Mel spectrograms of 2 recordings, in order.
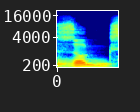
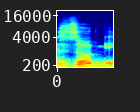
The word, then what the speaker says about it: zhoug: Zug is a coriander relish from Yemen. – Oh. – Yeah. – How do you spell that? – Z-H-O-U-G, or H, zug. I should say, shouldn't I? – It's a what kind of relish?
